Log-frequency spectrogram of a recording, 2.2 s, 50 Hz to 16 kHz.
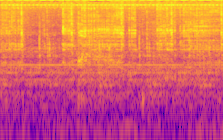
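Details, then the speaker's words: First-version Wolverine Reels2Digital MovieMaker 8mm/Super 8 converter, opened up; take-up reel keeps stopping. Faint irregular ratcheting and ticking from the drive, not turning cleanly; owner suspects the sticky drive belt, with melted tar-like belt material on the pulley. "elieve it may have to do with that sticky drive belt if anybody has any thoughts on this let me know"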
